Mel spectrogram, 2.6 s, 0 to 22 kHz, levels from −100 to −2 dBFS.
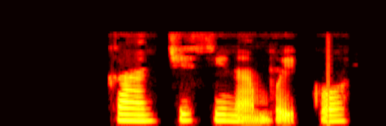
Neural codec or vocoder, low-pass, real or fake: none; 7.2 kHz; real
